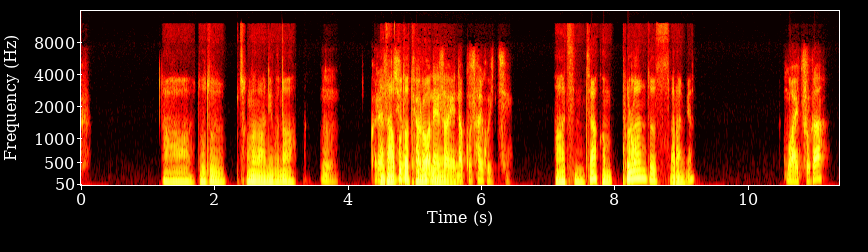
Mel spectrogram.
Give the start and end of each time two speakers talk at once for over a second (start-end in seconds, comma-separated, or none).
4.5-5.7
